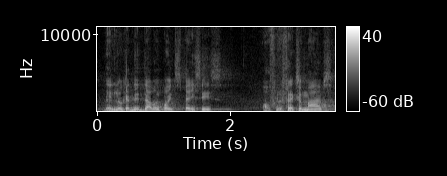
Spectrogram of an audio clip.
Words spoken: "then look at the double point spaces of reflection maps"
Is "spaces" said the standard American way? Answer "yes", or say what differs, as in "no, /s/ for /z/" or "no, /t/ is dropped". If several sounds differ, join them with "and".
no, /s/ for /z/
